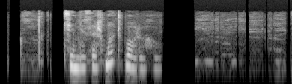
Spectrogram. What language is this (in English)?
Belarusian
